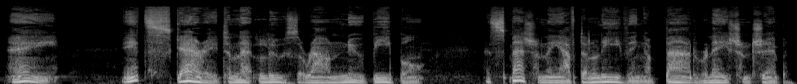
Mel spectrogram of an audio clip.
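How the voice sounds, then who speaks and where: A man playing a protective, laid-back devil roommate in an intimate roleplay audio, speaking in a husky, breathy, affectionate drawl. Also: deep voice, animated, a little slow, no room sound, full character voice. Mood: gently reassuring. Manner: drawling, affectionate, casual reassurance.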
